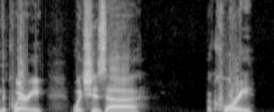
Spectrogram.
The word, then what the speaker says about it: quarry: quarry, which is a quarry. I guess it's pronounced quarry, not query.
